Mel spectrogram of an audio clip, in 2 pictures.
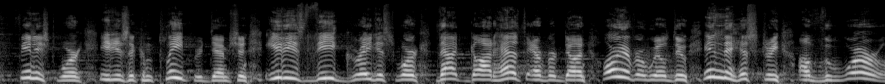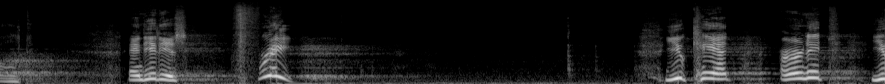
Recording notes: preached this message at Bethlehem College & Seminary in Minneapolis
